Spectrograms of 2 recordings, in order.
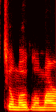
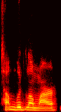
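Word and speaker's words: תלמוד לומר: pasuk with the words tilmod lomar or talmud lomar, depending on how you wish to pronounce them.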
